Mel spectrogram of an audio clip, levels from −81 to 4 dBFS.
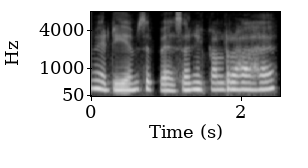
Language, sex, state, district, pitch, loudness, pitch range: Hindi, female, Jharkhand, Palamu, 245 Hz, -13 LUFS, 235-255 Hz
